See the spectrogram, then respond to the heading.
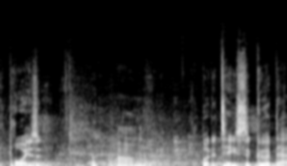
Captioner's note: audience laughs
